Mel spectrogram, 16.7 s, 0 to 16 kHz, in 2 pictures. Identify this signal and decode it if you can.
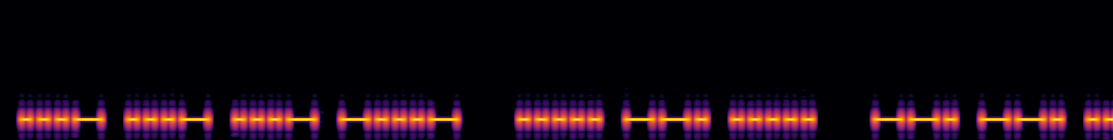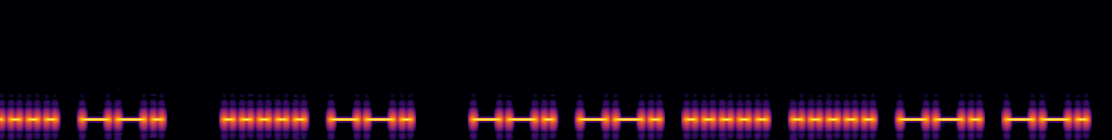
Morse code, heard as a keyed tone, about 18 wpm, 550 Hz. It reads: VVV<BT> 5G5 GG5G 5G GG55GG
